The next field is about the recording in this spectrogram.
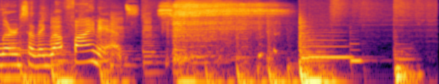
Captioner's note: laughs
